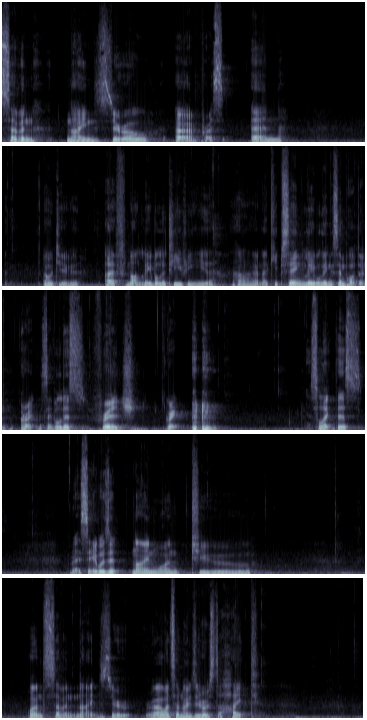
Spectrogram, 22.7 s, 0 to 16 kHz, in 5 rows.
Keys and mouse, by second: 2.4 n, 4.6 click, 5.6 click, 5.7-7.6 drag, 8.9 click, 9.0-11.0 drag, 12.8 shift+middle click, 14.0-16.0 drag, 17.0-21.2 drag, 21.4-22.6 drag.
